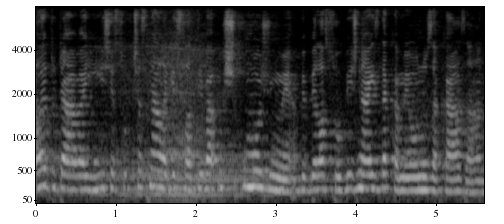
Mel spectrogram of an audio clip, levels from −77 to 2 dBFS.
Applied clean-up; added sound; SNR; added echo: none; Motorcycle / Traffic noise, roadway noise; 12 dB; reverberation time 0.9 s.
